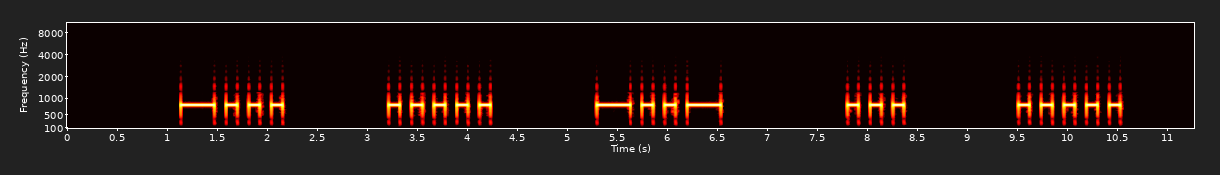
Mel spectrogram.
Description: Morse code, heard as a keyed tone, about 10 wpm, spaced as for 6 wpm, 800 Hz. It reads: B5XS5
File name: LEZIONI / 8 YJ45 / 8 YJ45 ws 10wpm 3843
